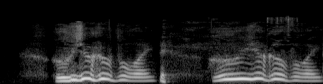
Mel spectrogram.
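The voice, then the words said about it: The who's-a-good-boy dog voice. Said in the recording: “you got to do the voice.”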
